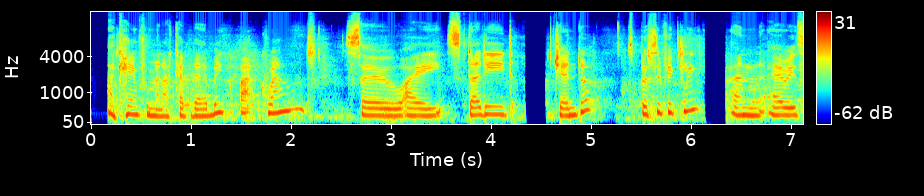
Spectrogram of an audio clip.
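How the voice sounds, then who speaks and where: A woman speaks with a British accent. Her pitch variation is ordinary. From northern England. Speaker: global health expert. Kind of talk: interview.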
